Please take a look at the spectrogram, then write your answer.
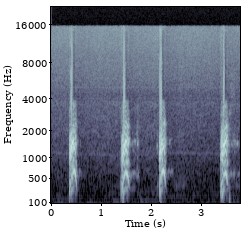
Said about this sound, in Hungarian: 9 voltosról megy, egy hangszíne volt. Ez egy Oscar-díjas ugatásnak kellett, hogy legyen.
